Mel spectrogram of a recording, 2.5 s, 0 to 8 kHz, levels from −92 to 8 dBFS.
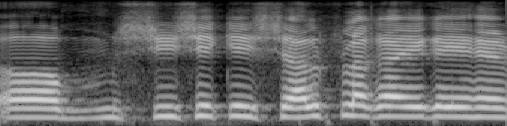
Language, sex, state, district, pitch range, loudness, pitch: Hindi, female, Maharashtra, Washim, 215-240 Hz, -14 LUFS, 230 Hz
